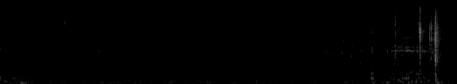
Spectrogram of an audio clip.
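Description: A fine-nib fountain pen writes on paper in faint, soft scratchy strokes in a quiet room, ending in a few louder clicks and taps.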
